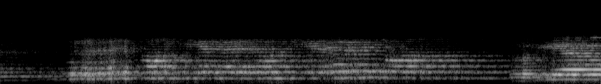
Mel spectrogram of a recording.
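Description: The Gospel chanted aloud in Greek by a solo voice in Byzantine recitative style, holding long steady notes, with a short pause about half a second in and a brief drop near the end before it resumes louder.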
